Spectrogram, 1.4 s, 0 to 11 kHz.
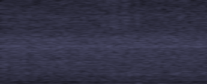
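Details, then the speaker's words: Dell Alienware M16 R1 laptop, which also charges slowly, sitting idle in BIOS with no load: fans spin at full speed with steady loud rushing airflow as it overheats; owner thinks something else beyond the charging issue is wrong. "it's spinning the fans like crazy it's not supposed to be heating up in BIOS like this so something else is wrong"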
